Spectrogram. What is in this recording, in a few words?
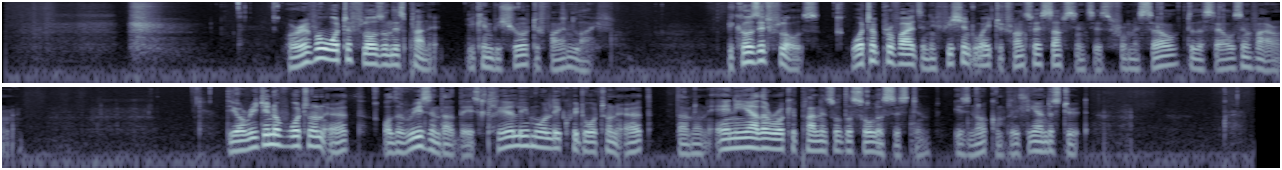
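male, raw audio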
